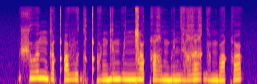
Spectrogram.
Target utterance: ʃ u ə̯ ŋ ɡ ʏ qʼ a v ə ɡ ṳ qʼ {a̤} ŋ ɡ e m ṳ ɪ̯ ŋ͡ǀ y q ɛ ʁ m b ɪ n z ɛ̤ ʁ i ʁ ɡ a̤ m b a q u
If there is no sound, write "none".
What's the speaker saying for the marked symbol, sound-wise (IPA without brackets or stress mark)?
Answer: a̤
